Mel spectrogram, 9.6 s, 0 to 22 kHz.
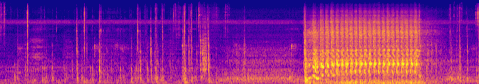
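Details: Peugeot 505 V6 with an intermittent no-start and black smoke; ECU swap did not help and the owner suspects the wiring harness: about two seconds of fast even cranking with a rising whine, no catch.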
